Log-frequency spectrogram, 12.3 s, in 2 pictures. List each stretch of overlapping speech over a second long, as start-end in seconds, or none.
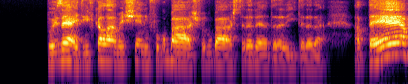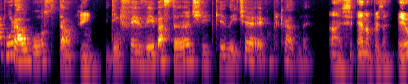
none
